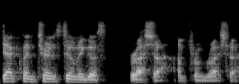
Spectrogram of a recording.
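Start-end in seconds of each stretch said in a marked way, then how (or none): 1.3-2.4 flat, low, instant deadpan with no pause. Retelling a friend's answer when asked where he's from, retelling a deadpan reply. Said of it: "And deadpan without pause".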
